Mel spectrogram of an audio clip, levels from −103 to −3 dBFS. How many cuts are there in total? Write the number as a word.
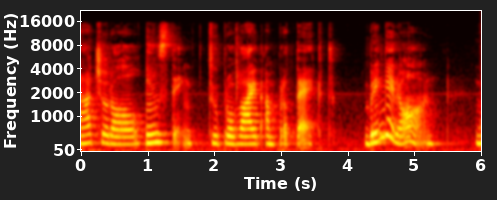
one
